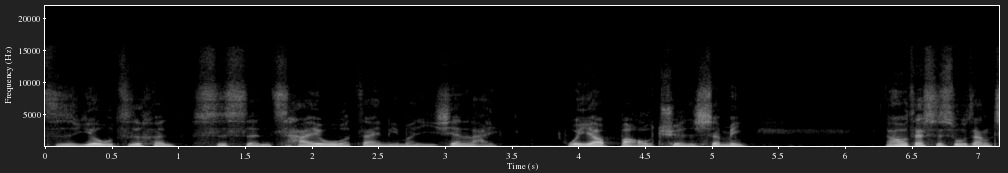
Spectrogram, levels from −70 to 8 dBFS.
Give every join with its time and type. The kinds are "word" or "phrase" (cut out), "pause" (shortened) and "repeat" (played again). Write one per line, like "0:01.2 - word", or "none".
0:01.0 - pause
